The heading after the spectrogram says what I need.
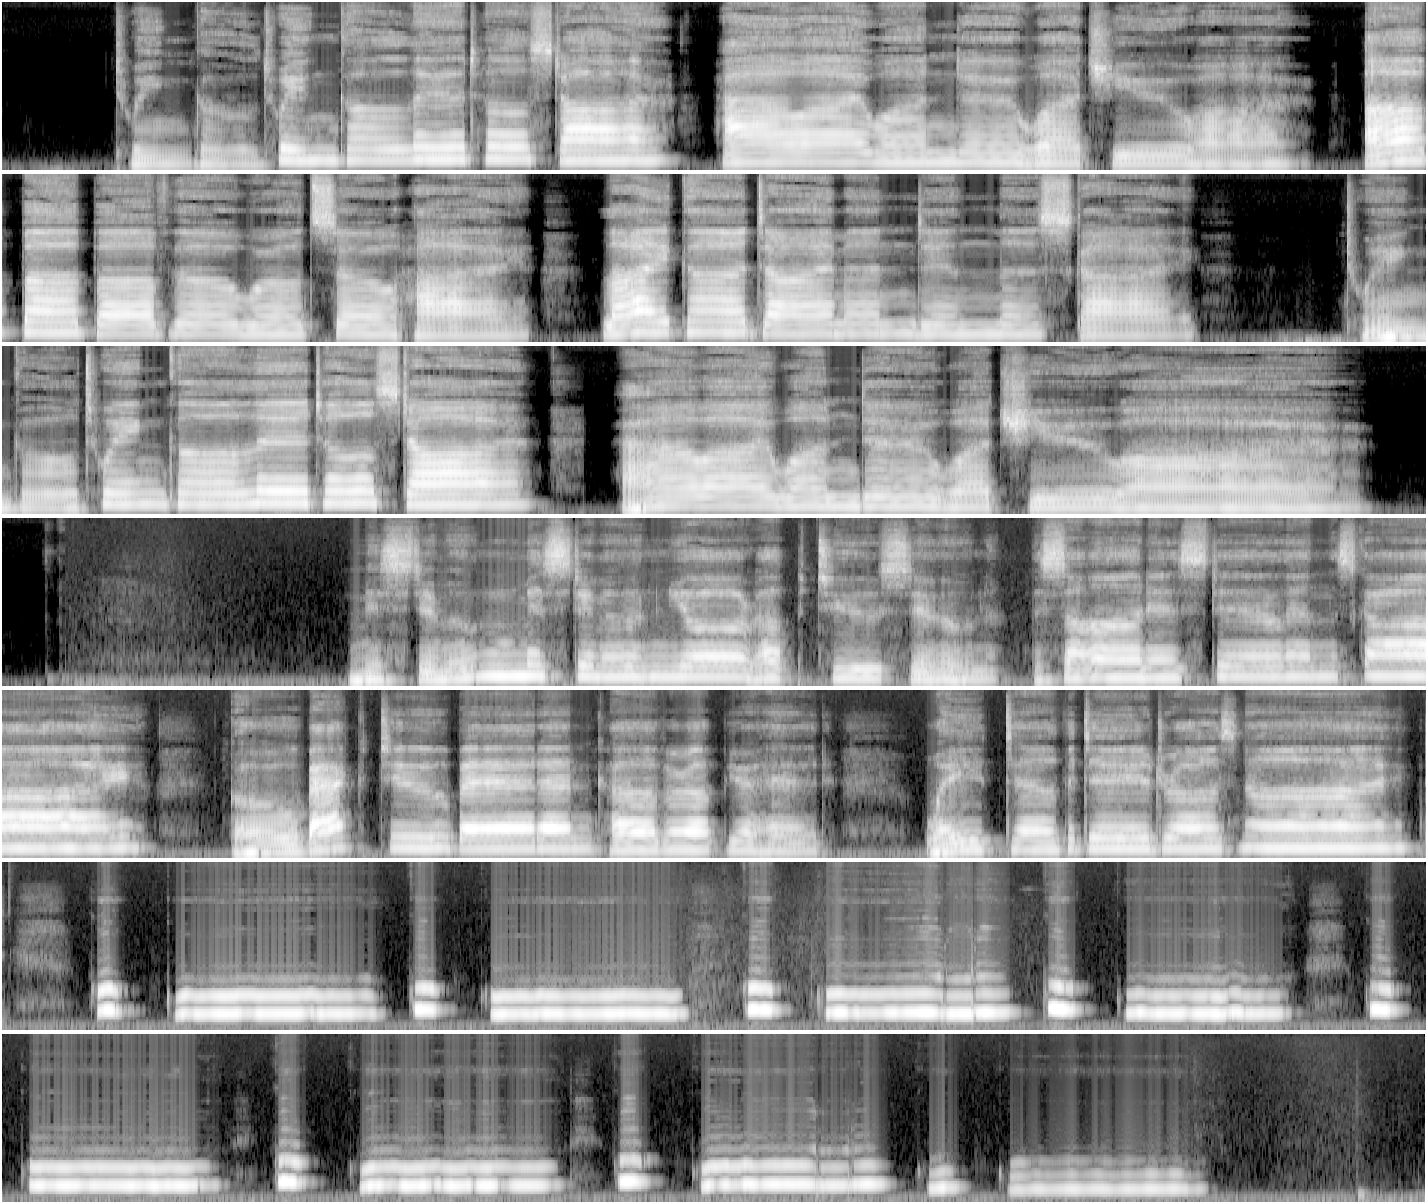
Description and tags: singing twinkle twinkle, Mr. moon
A female voice singing twinkle twinkle little star and Mr. Moon
voice, twinkle-twinkle-little-star, female, nursery-rhyme, singing, Mr-Moon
